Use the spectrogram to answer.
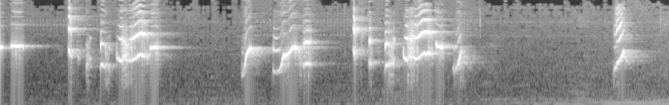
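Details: Cockatiels singing: bright whistled phrases with rising and falling slurs, given in bursts of roughly a second separated by short pauses, ending with a single upslurred note over faint low background hum.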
